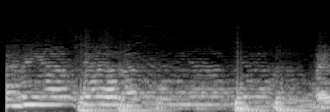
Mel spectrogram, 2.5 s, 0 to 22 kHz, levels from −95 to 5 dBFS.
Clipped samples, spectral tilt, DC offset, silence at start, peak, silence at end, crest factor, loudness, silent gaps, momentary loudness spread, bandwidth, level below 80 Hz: under 0.1%; -13.5 dB/octave; under 0.1%; 0.05 s; -2 dBFS; 0 s; 14 dB; -17 LUFS; none; 10 LU; 3.2 kHz; -26 dBFS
